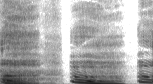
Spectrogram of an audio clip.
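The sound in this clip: A man imitates an old man groaning while urinating. He makes three drawn-out vocal groans; the middle one slides down in pitch, and the last is cut short.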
